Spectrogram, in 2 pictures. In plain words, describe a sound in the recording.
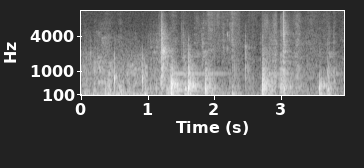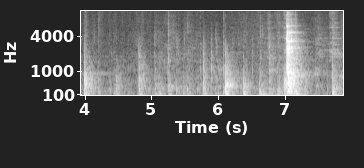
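Dough pats and slaps softly on a wooden board.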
